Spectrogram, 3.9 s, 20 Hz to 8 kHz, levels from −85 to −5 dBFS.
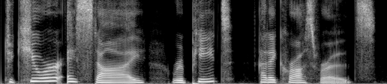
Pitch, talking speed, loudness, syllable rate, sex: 210 Hz, 140 wpm, -17 LUFS, 3.1 syllables/s, female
